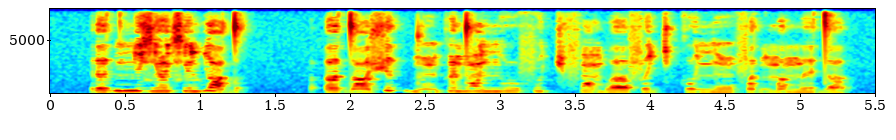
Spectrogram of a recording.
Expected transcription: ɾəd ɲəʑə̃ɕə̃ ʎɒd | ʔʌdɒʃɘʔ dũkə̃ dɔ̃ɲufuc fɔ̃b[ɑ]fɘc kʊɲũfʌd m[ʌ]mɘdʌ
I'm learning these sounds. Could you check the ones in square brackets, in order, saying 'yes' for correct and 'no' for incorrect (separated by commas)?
no, yes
